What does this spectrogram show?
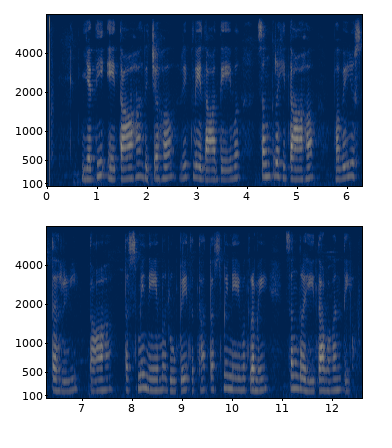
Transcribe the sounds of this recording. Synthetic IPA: jɐd̪iʔeːt̪aːɦɐ̆ɾɪt͡ʃɐɦɐ̆ɾikʋeːd̪aːd̪eːʋɐ | sɐŋkɾɐɦit̪aːɦɐ̆ | bʱɐʋejust̪ɐɾiːt̪aːɦɐ̆t̪ɐsmineːʋɐɾuːpeːt̪ɐt̪ʰaːt̪ɐsmineːʋɐkɾɐmeː | sɐŋkɾɐɦiːt̪aːbʱɐʋɐnt̪i

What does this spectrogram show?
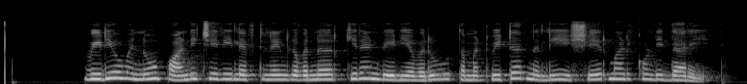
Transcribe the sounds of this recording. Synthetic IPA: ʋiːɽijoːʋɐnːupaːɳɖit͡ʃeːɾilepʰʈinɐjnɡɐʋɐɾnɐɾkiɾeɳbeːɽiɐʋɐɾut̪ɐmːɐʈʋiʈːɐɾnɐlːiʃeːɾmaːɽiko̞ɳɖid̪ːaːɾe̞̰

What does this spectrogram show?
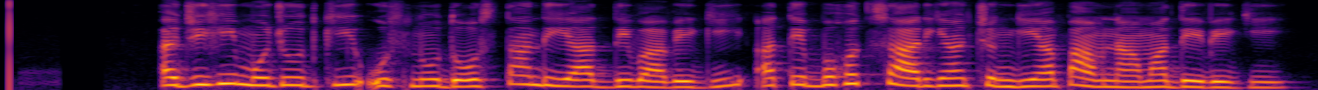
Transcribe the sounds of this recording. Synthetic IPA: əd͡ʒɪɦiːmɔːd͡ʒuːd̪ɡiːʔʊsnũːd̪oːst̪ãːd̪iːjaːd̪̚ːɪʋaːʋeːɡiːʔət̪eːbɔːʊt̪saːɾijãːt͡ʃəŋɡijãːpaːʋnaːmãːd̪eːʋeːɡiː

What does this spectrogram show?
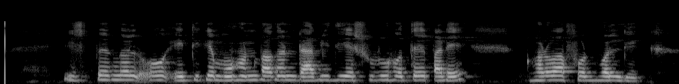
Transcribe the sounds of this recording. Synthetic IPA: ispeŋɡoloʔeʈikemoɦonbaɡanɖ̪abid̪ijeʃuɾuɦot̪epaɾeɡʱɔɽoafoʈbɔlːiɡ

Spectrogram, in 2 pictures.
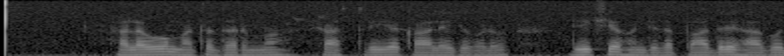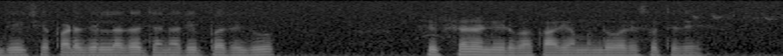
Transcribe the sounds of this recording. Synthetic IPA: hɐlɐʋumɐt̪ɐd̪ʱɐɾmɐʃaːst̪ɾiːjɐkaːleːd͡ʒuɡɐɭud̪iːkʂeɦond̪id̪ɐpaːd̪ɾiɦaːɡuːd̪iːkʂɛpɐɽɐd̪ilːɐd̪ɐd͡ʒɐnɐɾibːɐɾiɡu | ʃikʂɐɳɐniːɽuʋɐkaːɾjɐmund̪uʋɐɾisut̪ːid̪e̞

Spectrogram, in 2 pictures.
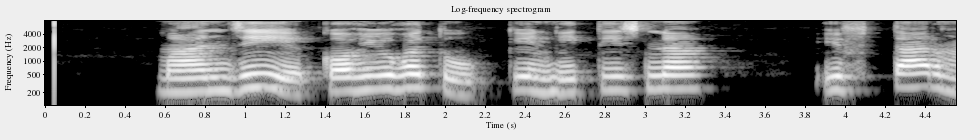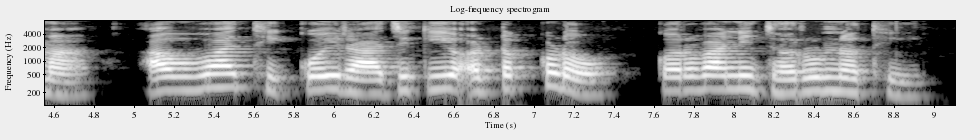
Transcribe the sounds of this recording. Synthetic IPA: mãnd͡ʒiekəɦjũɦət̪ũkenit̪iʃna | ɪft̪aɾmã | aʋːat̪ʰikoiɾad͡ʒkijʔəʈəkɽo | kəɾʋanid͡ʒəɾuɾnət̪ʰi

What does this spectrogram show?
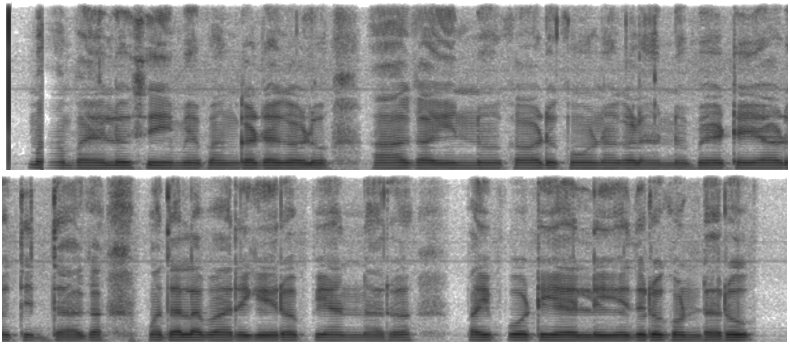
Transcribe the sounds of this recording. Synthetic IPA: mɐɦabɐjɐlusiːmebɐŋɡɐɽɐɡɐɭuaːɡɐinːukaːɽukɔːɳɐɡɐɭɐnːubɛːʈɛjaːɽut̪ːid̪ːaːɡɐmɔd̪ɐlɐbaːɾiɡe̞ɾopːijɐnːɐɾu | pɐjpoːʈijɐlːied̪uɾuɡoɳɖɐɾu

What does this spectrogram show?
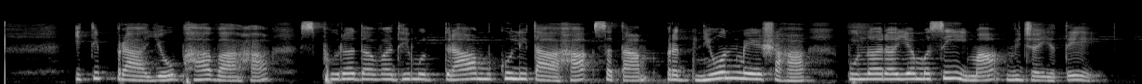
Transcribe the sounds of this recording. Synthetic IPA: it̪ipɾaːjoːbʱaːʋaːhɐspʰuɾɐd̪ɐʋɐd̪ʱimud̪ɾaːmukulit̪aːhɐsɐt̪aːmpɾɐd̪ʱnjoːnmeːʃɐɦɐ̆punɐɾɐjɐmɐsiːmaːʋid͡ʒɐjɐt̪eː

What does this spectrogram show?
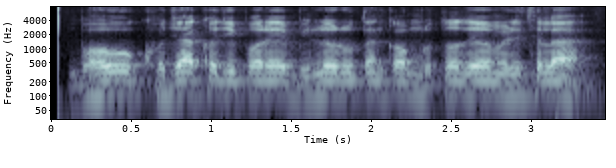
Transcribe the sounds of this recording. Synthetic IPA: bɔɦukʰod͡ʒakʰod͡ʒipɔɾebilɔɾut̪aŋkɔmɾut̪ɔd̪eɔmiɭit̪ʰila

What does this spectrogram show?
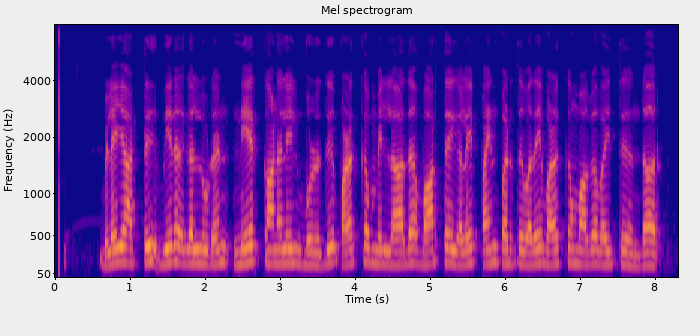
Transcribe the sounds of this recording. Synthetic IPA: ʋɪɭɐjaːʈːɯʋiːɾɐɾɣɐɭɯɽɐnneːɾkaːɳɐlɪlmɔɻɯðɯpɐɻɐkːɐmɪlːaːðɐʋaːɾt̪ɐɪɣɐɭɐɪpːɐjɐnpɐɽɯt̪̬ːɯʋɐðɐɪʋɐɻɐkːɐmaːɣɐʋɐɪt̪ːɪɾɯnd̪aːɾ

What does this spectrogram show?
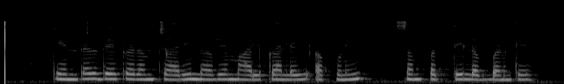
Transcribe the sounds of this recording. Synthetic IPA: kẽːnd̪əɾd̪ekəɾəmt͡ʃaːɾinəʋẽmaːlkãːləiːʔəpɳi | sə̃mpət̪ːiləbəɳkeː

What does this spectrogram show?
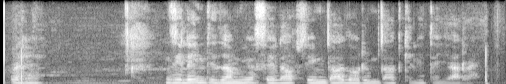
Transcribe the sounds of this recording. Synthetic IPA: ɦɛ | zɪleɪnt̪ɪzaːmijãsɛːlaːbseɪmd̪aːd̪ɔːɾɪmd̪aːd̪keliet̪ɐjːa̰ːɾɦẽ

